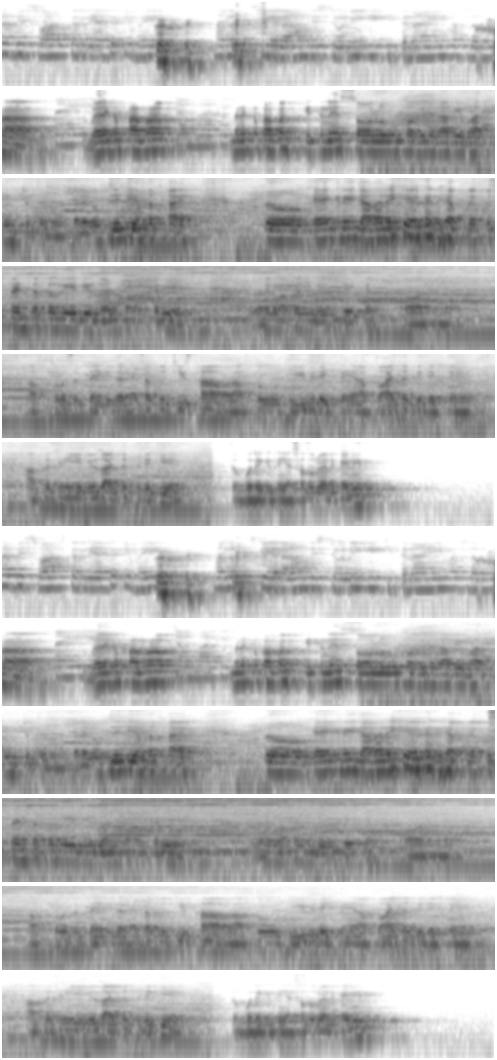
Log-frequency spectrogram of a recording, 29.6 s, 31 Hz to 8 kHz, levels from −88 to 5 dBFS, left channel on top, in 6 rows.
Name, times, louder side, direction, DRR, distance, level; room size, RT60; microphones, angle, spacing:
voice 1, 0.0-1.6 2.1-5.2 5.5-6.0 6.7-7.6 11.6-11.9, right 1 dB, 25° right, -1 dB, 1.2 m, -45 dB
voice 2, 1.5-1.9 2.3-2.4 4.8-5.4 5.7-6.7 7.2-12.1 12.5-19.3 20.0-24.4 24.9-26.5 27.0-28.3, left 2 dB, 70° left, 7 dB, 1.2 m, -30 dB
Singing, 8.5-26.8, left 4 dB, 35° left, 0.4 m, -41 dB
sound 1, 14.7-21.0, right 7 dB, 50° right, 0.6 m, -36 dB
13.0 x 7.4 x 4.4 m, 0.90 s
head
